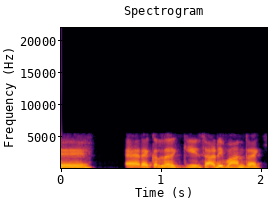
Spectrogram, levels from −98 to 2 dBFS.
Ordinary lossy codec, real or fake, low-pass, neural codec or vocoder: none; real; 5.4 kHz; none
